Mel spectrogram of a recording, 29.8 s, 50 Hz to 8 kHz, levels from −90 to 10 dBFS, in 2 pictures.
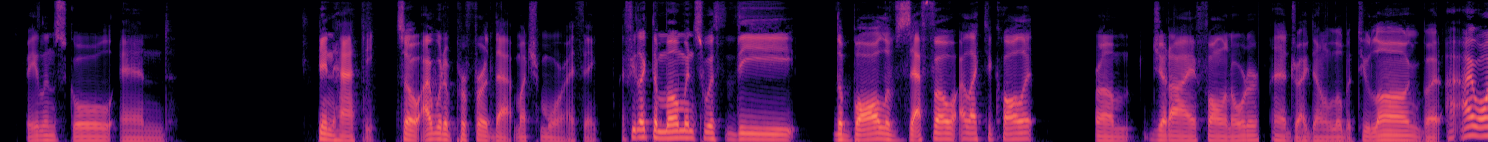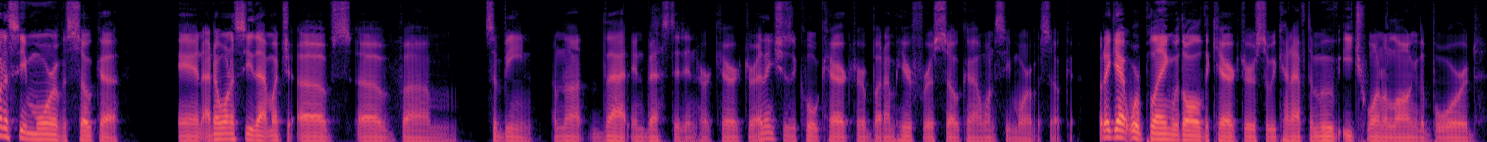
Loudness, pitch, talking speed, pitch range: -27 LUFS, 90 Hz, 225 wpm, 80-110 Hz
